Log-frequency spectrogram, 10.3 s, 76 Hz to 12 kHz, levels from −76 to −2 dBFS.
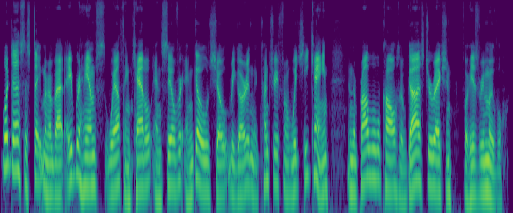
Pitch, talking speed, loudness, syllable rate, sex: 140 Hz, 180 wpm, -21 LUFS, 5.0 syllables/s, male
